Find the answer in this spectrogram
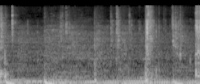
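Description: Quiet background music, with a few faint clicks from the small plastic transforming figure being handled.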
